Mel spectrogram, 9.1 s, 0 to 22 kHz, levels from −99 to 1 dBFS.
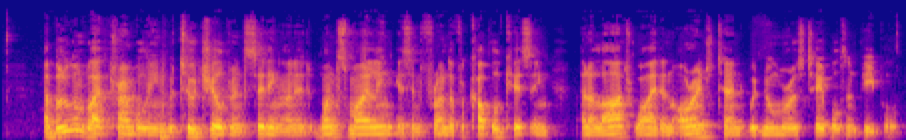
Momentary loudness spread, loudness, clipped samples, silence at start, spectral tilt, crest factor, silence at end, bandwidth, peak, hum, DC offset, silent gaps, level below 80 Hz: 8 LU; -16 LUFS; under 0.1%; 0.45 s; -6 dB/octave; 16 dB; 0.1 s; 12 kHz; 0 dBFS; none; under 0.1%; none; -60 dBFS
